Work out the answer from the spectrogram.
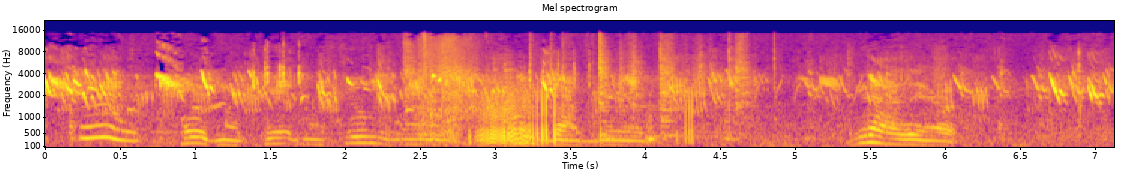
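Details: Many purple martins chirp and gurgle together in quick, overlapping bursts while flying in the morning, as a person's voice talks intermittently underneath.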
